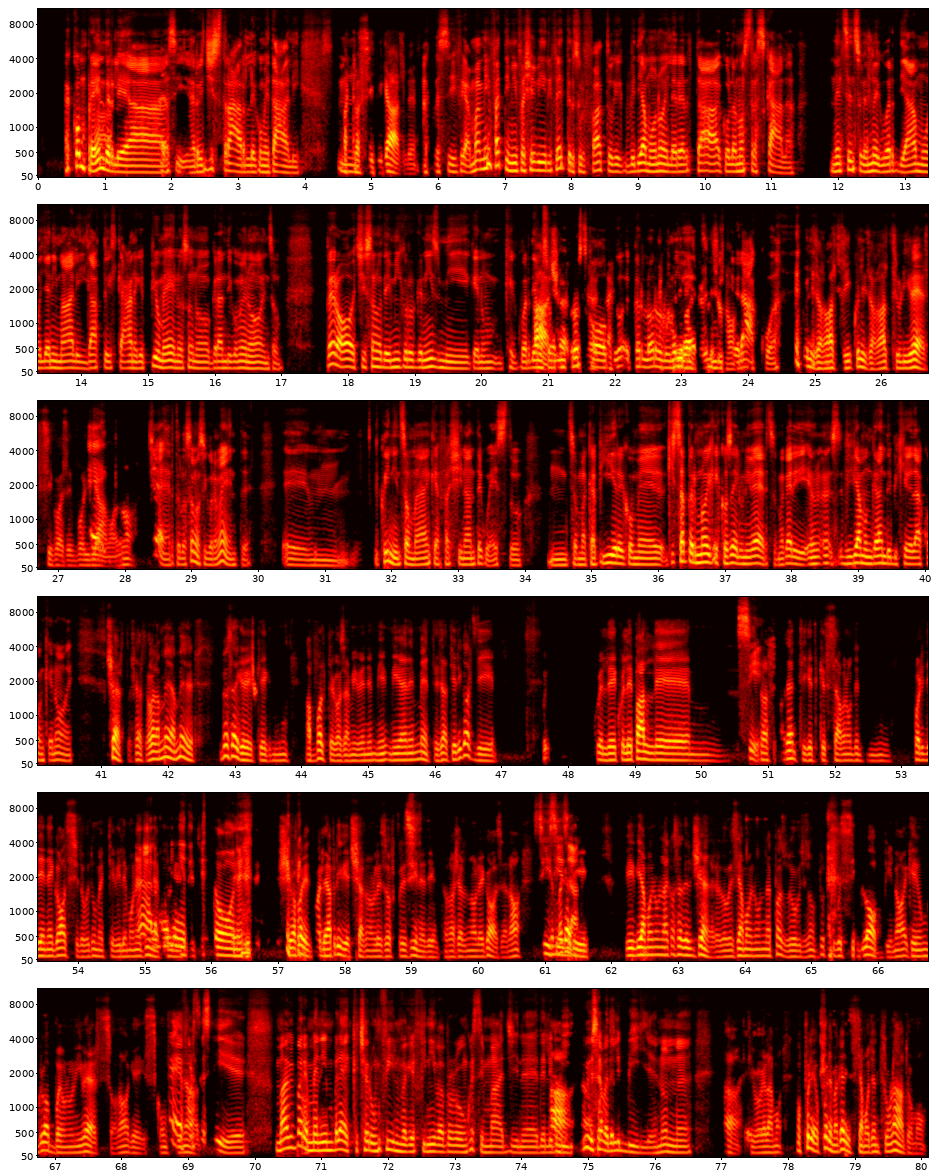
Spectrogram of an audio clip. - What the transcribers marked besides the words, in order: static; drawn out: "A"; unintelligible speech; distorted speech; drawn out: "a"; other background noise; "ma infatti" said as "minfatti"; chuckle; other noise; giggle; laughing while speaking: "Sì"; "posto" said as "poso"; "proprio" said as "propo"; unintelligible speech; unintelligible speech
- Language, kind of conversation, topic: Italian, unstructured, Quali paesaggi naturali ti hanno ispirato a riflettere sul senso della tua esistenza?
